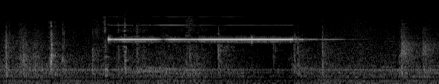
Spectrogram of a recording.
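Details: Electronic voting machine control unit, two votes cast during mock poll demonstration: a single steady high beep lasting about two seconds in a quiet room, the normal tone when the total button is pressed to display votes cast.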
